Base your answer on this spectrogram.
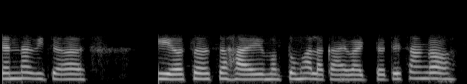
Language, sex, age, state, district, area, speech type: Marathi, female, 18-30, Maharashtra, Nashik, urban, conversation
